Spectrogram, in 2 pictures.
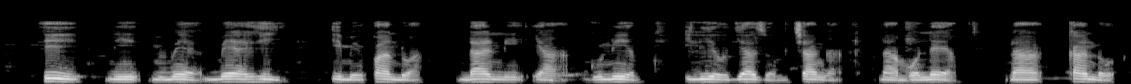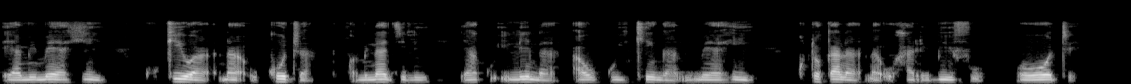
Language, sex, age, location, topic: Swahili, male, 18-24, Nairobi, agriculture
